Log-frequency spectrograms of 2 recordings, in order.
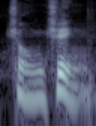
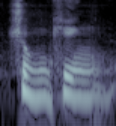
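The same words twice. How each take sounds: First: The name is said in its current form. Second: The name is said in its older form. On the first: This is the name the city has today. "which was Chongqing" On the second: This is what the city was called back then. "as it was called then"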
